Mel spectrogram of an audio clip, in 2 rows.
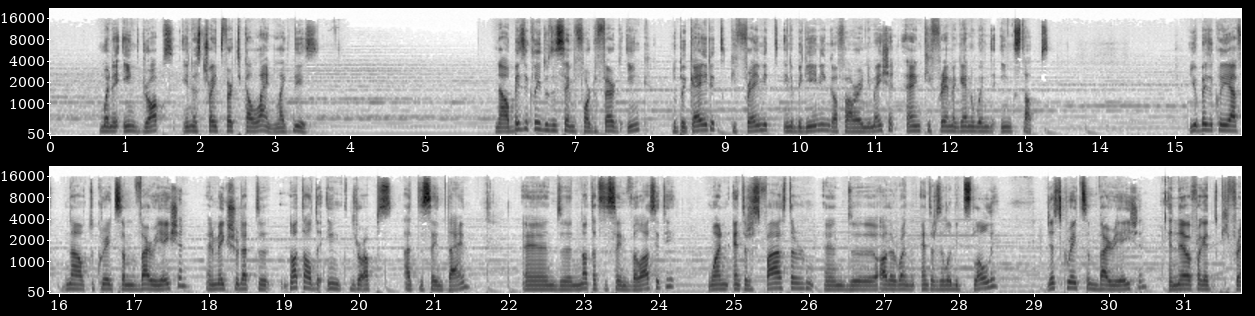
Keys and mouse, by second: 0.1-1.8 drag, 1.9 i, 4.5 click, 6.1 shift+d, 7.5 i, 7.7 click, 8.7 i, 8.9 click, 9.9 click, 11.2 click, 11.4 i, 11.7 g, 12.0 click, 12.1 alt+a, 12.4 alt+a, 12.5 click, 12.9 click, 14.1 click, 14.5 i, 15.9 click, 16.7 i, 16.9 click, 17.4 click, 18.4 click, 18.6 i, 18.8 click, 19.0 s, 19.3 right click, 19.7 s, 20.6 click, 21.0 middle click, 21.0 click, 21.8 middle click, 22.1 g, 22.7 click, 23.1 i, 23.5 click, 24.0 ctrl+z, 24.1 ctrl+z, 24.3 click, 25.0 i, 25.3 click, 25.7 i, 26.4 click, 26.7 click, 27.1 i, 28.2-29.2 drag, 29.1 i, 29.6-31.1 drag, 29.9 i, 30.5 i.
